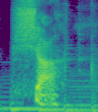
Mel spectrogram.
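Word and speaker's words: श: the next one is sha which is like the sh in shell and you start with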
